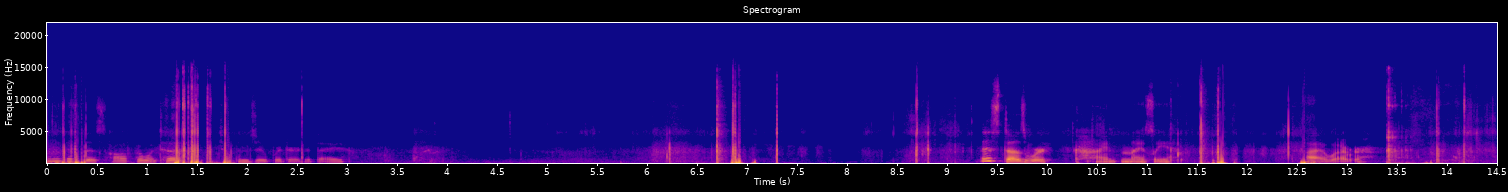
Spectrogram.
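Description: A plastic wristband crinkles and taps close to a microphone.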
